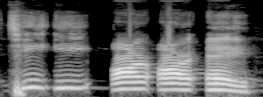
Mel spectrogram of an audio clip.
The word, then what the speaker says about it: Terrah: It's Terra, and I know she's beautiful, wonderful. Terrah. They're like Terrah. T-A-H. Look at But you that. know what? You can spell it any way you like. I'm gonna spell it like this: Beautiful, because I can see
